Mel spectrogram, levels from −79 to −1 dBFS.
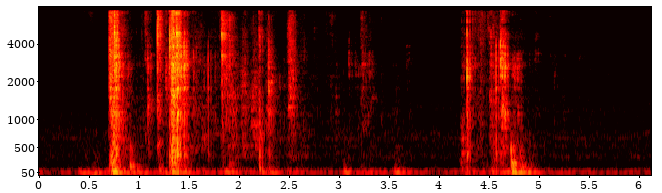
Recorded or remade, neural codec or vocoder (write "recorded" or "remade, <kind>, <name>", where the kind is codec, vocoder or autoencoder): recorded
